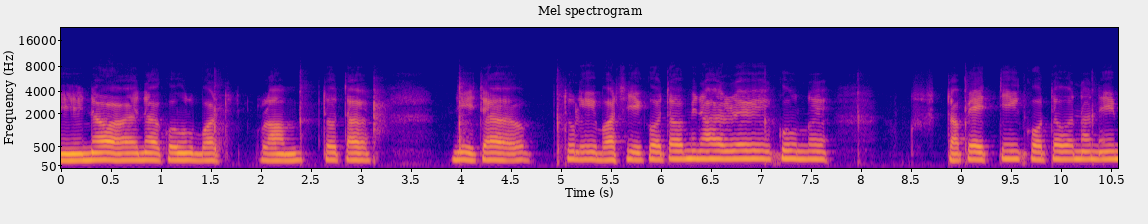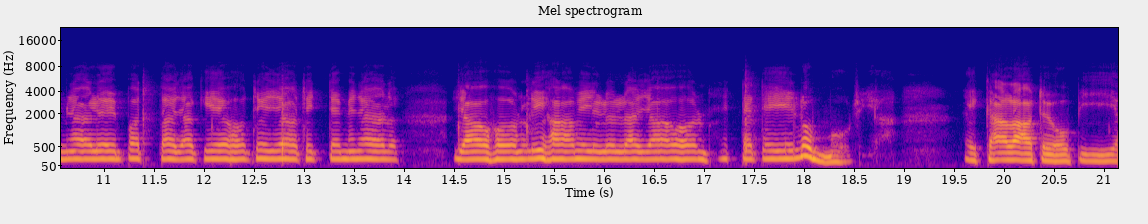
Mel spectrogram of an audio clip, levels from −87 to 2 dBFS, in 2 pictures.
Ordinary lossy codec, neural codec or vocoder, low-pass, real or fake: none; none; 14.4 kHz; real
